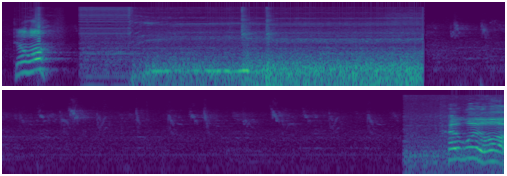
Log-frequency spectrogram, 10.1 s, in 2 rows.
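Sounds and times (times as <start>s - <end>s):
gas burner rushing: 0.8s - 4.2s.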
